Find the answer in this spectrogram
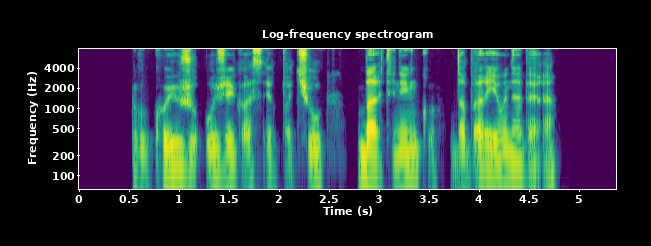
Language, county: Lithuanian, Klaipėda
